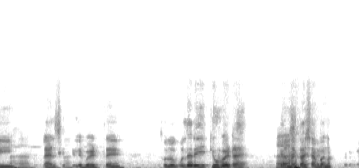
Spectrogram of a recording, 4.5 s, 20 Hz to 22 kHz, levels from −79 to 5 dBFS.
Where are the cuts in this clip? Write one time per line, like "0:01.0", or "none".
none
